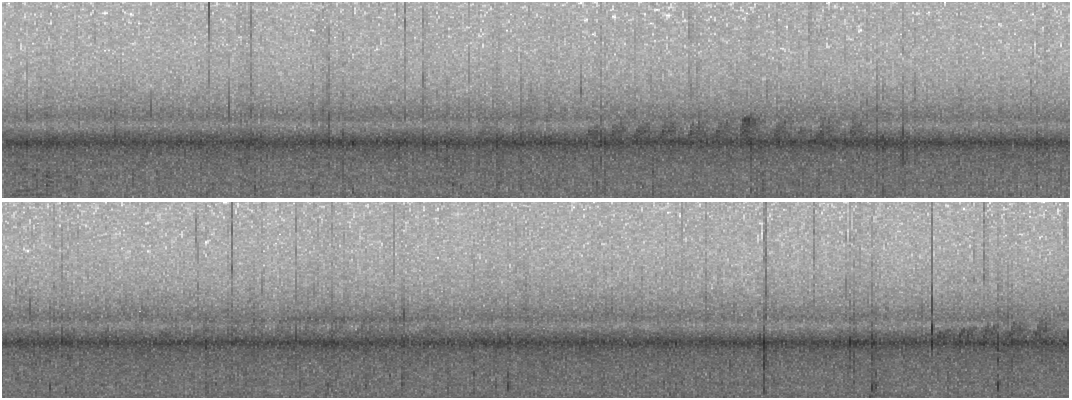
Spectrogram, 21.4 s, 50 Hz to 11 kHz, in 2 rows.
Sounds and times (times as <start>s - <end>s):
Outside, rural or natural: 0.0s - 21.3s.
